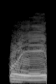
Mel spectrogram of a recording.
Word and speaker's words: Poirier: And is Tim Peter, how does he pronounce his name? Poirier, but his agent is Jim, P-I-T-R-E.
